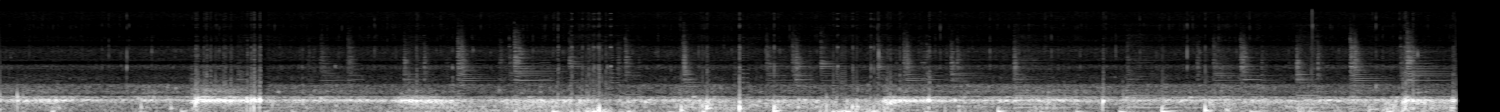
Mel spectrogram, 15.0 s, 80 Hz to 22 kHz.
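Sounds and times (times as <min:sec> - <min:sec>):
faint crackles: 0:00.0 - 0:14.6
underwater rumble of moving water: 0:00.0 - 0:14.6.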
